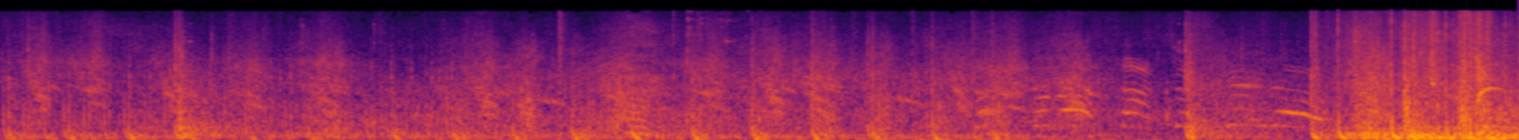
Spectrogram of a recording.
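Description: Gunshots crack repeatedly in the distance.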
